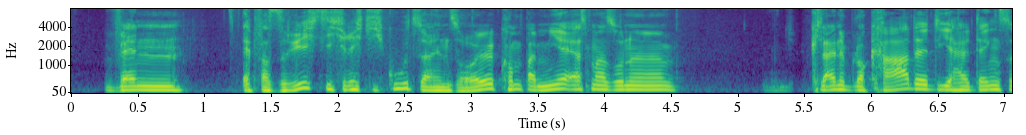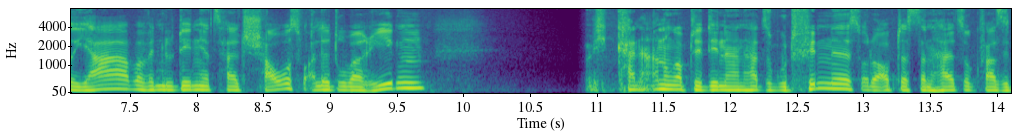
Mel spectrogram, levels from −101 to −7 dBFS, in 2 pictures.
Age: 30-49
